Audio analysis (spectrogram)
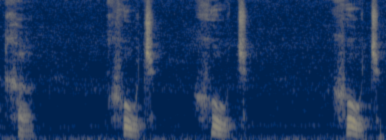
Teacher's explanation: âm C này chúng ta sẽ đọc là âm khờ. Đẩy hơi nó ra, khờ. Khụt, khụt, khụt.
